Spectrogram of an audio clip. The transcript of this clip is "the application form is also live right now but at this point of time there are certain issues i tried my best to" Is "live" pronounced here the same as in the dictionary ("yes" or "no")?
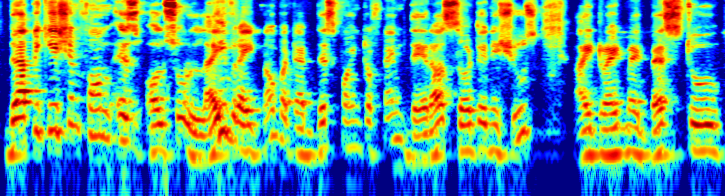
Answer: yes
